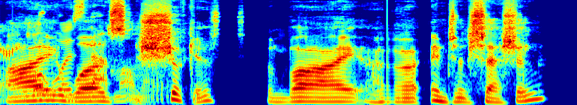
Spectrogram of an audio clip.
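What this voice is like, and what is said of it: Put-on British accent. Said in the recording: “speaking Gen Z terms with like a British accent”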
